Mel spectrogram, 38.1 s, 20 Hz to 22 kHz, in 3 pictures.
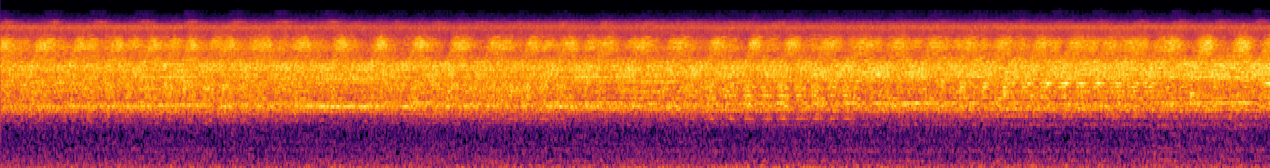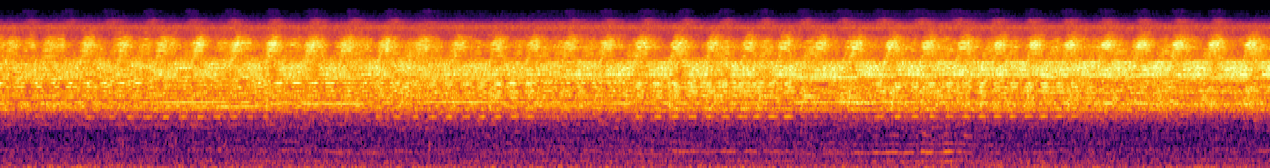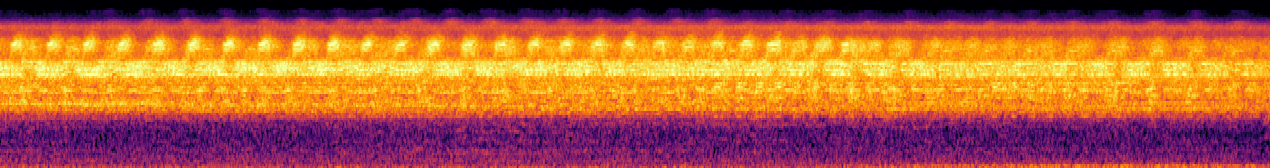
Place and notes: {"title": "投64號鄉道, 南投縣魚池鄉 - Cicada sounds", "date": "2016-06-08 08:02:00", "description": "Cicada sounds, Bird sounds, For woods\nZoom H2n MS+XY", "latitude": "23.93", "longitude": "120.89", "altitude": "754", "timezone": "Asia/Taipei"}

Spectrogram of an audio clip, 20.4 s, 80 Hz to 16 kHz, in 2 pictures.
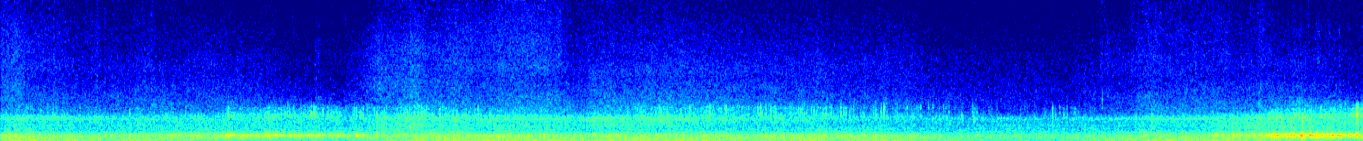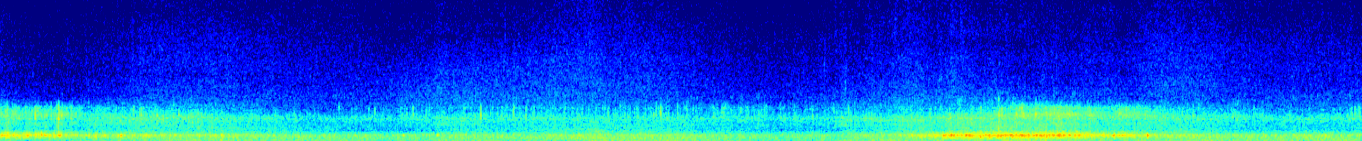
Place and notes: {"title": "Covehithe, UK - Waves sounding in and around a bleached tree trunk lying on the beach", "date": "2020-07-13 16:28:00", "description": "Covehithe is a beautiful and very surreal spot on the Suffolk coast. The sea is eroding the soft sandy cliff at a speed that makes it look different on every visit. Crops disappear over the top frequently. One time the beach below was littered with onions. On this occasion barley has fallen over but is still growing fine in the landslides. Trees from an old wood lie on the sand and shingle bleached white by waves that scour through the roots and remaining branches. The sculptural forms are amazing.\nThe sound of the waves can be heard through tide washed trunks by pressing your ear to the wood and be picked up by a contact mic. The contact mic was recorded in sync with normal mics listening to the waves. This track is a mix of the two layers with the mono tree sound in the middle and the sea in stereo either side.", "latitude": "52.38", "longitude": "1.72", "altitude": "4", "timezone": "Europe/London"}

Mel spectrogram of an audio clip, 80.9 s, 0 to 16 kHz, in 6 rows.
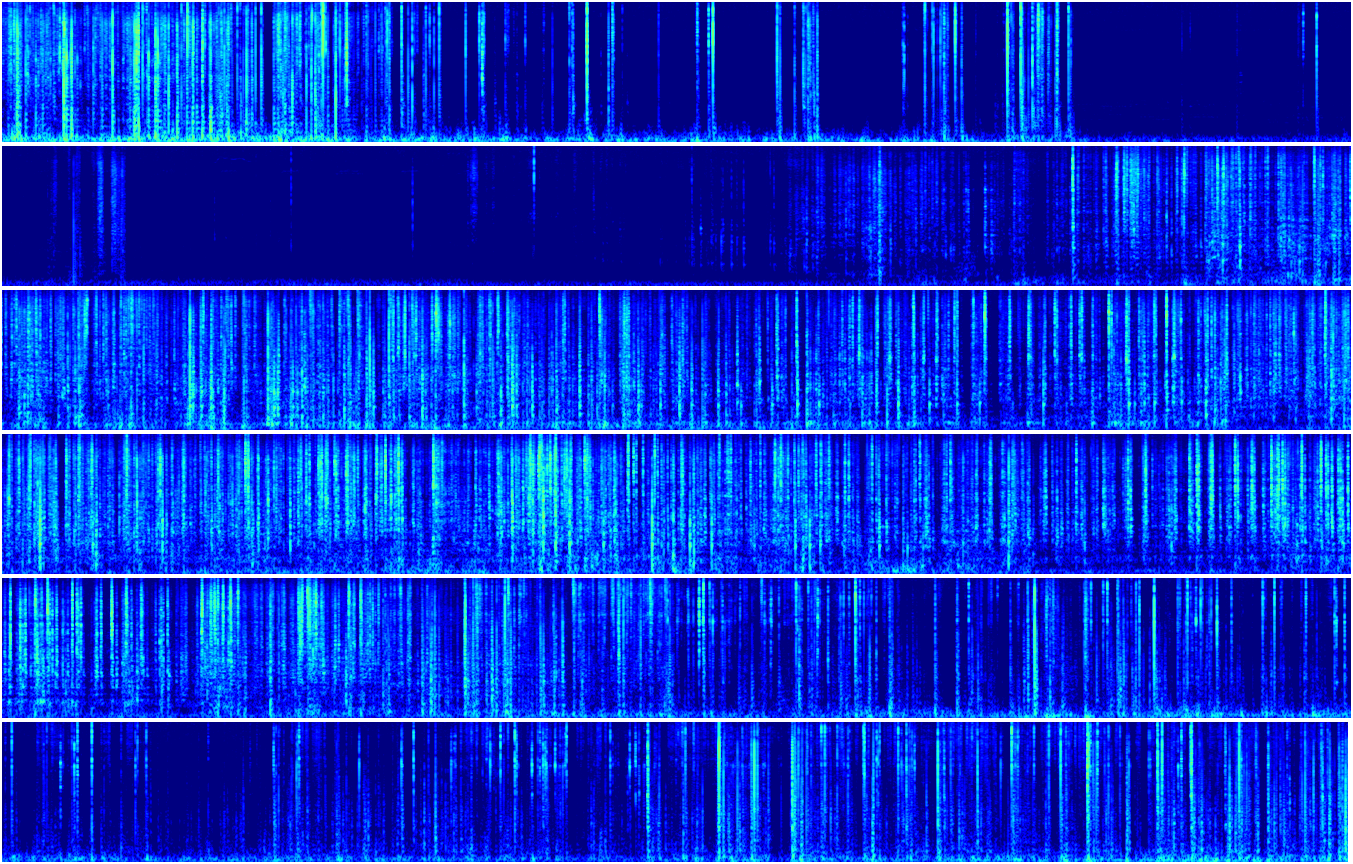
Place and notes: {"title": "a potatoe field near Gapyeong - streamers", "date": "2014-09-01 12:00:00", "description": "streamers of plastic tape used to scare away birds from fields of new vegetables move with the breeze. Rural Gangwon-do. PCM-10", "latitude": "37.82", "longitude": "127.52", "altitude": "60", "timezone": "Asia/Seoul"}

